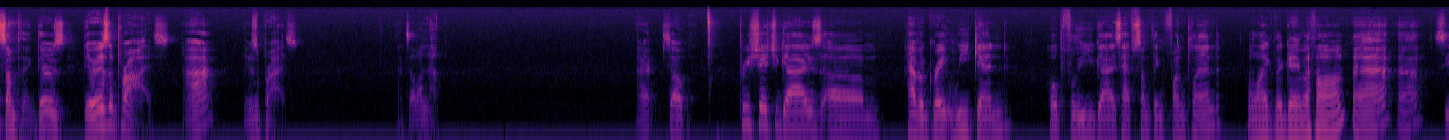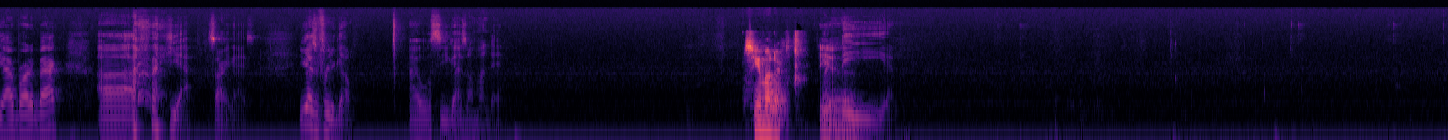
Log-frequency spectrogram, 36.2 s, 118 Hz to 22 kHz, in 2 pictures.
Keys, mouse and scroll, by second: 30.6 click, 34.3 click, 35.4 click, 36.1 click.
